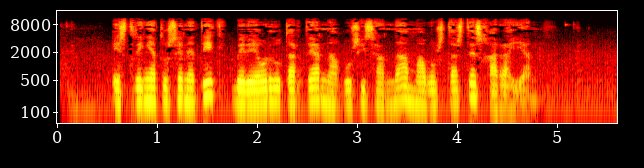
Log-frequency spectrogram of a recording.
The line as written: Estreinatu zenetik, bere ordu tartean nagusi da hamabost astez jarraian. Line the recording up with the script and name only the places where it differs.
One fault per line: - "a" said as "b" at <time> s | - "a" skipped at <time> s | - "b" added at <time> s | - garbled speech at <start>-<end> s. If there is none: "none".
- "izan" added at 3.1 s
